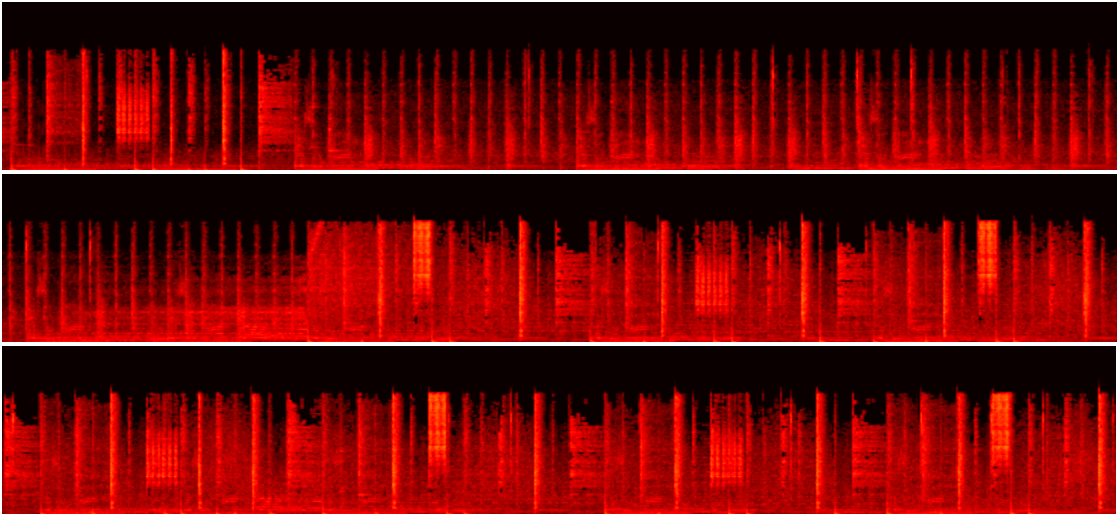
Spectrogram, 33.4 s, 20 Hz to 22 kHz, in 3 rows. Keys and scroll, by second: 23.2 ctrl+j.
